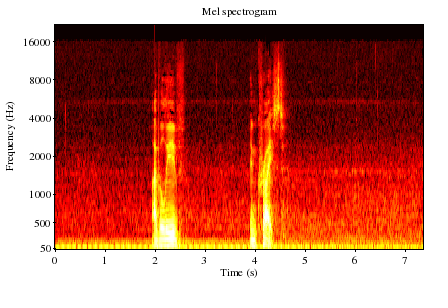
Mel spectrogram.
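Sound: helicopter flying overhead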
